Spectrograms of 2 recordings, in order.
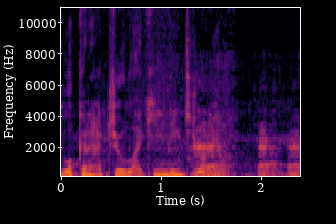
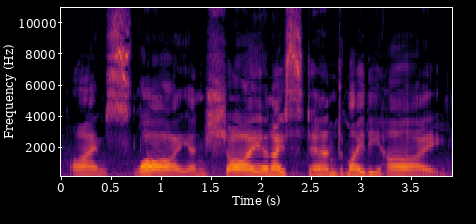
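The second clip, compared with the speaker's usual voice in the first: louder, slow and proud rhyming voice; antelope reciting; 9 dB louder than usual. Acted. Antelope proudly introducing itself to children, slow proud recital. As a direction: stand tall and declaim it with pride.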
